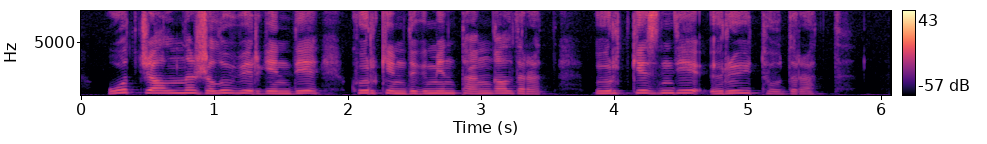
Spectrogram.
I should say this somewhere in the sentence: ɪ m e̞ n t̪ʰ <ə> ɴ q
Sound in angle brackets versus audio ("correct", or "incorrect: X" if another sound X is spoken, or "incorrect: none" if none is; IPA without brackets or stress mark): incorrect: ɑ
